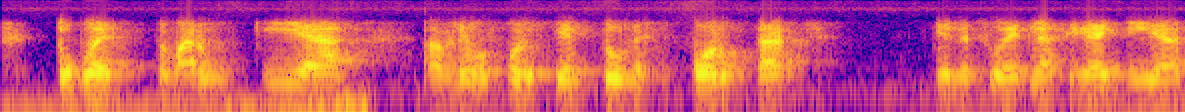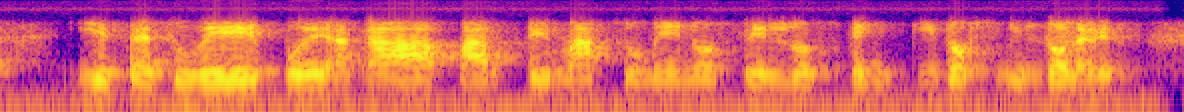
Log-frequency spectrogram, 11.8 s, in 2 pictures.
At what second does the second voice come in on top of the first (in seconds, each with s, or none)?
none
